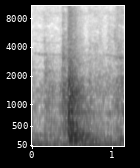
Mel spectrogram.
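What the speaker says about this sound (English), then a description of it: "So I'm going to shut the garage door here." A garage door is shut in one brief, muffled thud over a low steady background hum.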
